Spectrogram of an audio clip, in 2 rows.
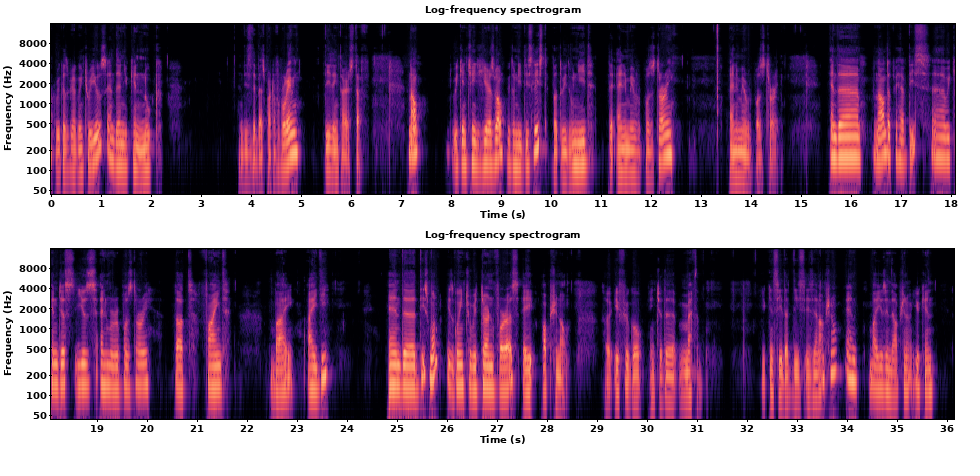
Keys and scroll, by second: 0.3 super+x, 11.9 Return, 19.0 Return, 23.5 Return, 27.5 super+p, 31.2 super+b, 33.5 super+b, 33.6 ctrl+Tab.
